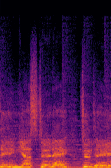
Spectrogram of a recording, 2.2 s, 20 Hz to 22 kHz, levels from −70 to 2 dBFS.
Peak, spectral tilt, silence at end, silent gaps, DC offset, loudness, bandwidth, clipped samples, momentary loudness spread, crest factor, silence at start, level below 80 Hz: -4 dBFS; -4.5 dB/octave; 0 s; none; under 0.1%; -17 LUFS; 20 kHz; under 0.1%; 4 LU; 12 dB; 0 s; -34 dBFS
